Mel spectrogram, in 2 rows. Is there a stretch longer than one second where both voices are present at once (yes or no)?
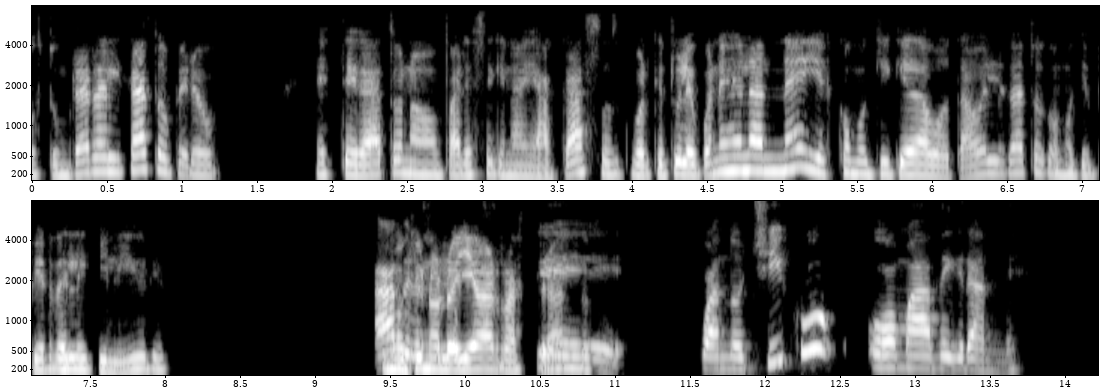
yes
